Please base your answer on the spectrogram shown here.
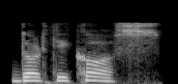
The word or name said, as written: dorticos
